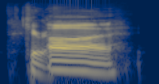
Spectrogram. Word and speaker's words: Cirith: Yeah, Tolkien hated soft seas. – Okay, yeah. Okay, Cirith Ungol. – Cirith. – Oh, he hated soft seas. Okay, yeah, Cirith, got it.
